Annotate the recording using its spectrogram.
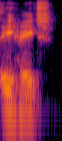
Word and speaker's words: Ehime: It's Ehime.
